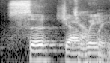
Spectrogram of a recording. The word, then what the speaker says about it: Si Jianhui: So how do you pronounce? Si Jianhui.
